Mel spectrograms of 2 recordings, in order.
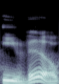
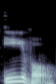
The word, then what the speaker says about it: evil: Again, it's not evil, it's evil. The stress is on the first syllable and I can say the devil is evil.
